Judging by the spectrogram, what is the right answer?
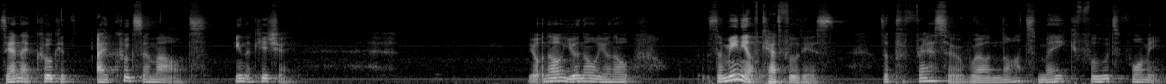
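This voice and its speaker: Introducing himself as a virtual streamer, a young man with a mid-range voice answers questions in a relaxed Q&A. His delivery is slow and measured, punctuated by playful spurts of excitement.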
